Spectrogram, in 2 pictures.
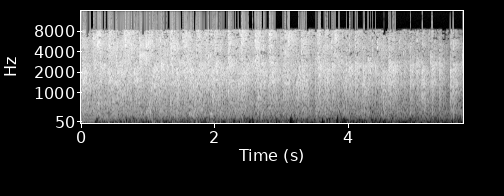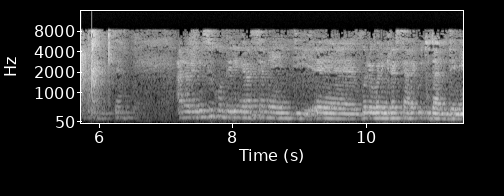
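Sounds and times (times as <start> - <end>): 
audience applause: 0.0 - 6.2
speech: 7.8 - 11.4.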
